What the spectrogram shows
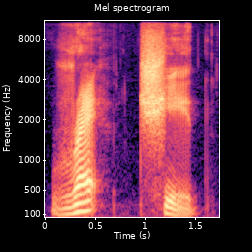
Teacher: When a word begins with wr you say r only.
